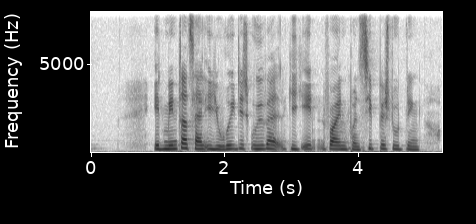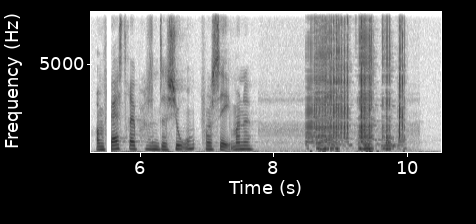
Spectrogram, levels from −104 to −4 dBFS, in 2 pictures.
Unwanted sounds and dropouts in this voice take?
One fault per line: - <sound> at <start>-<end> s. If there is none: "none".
- dropout at 5.5-5.6 s
- squeak at 8.5-10.0 s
